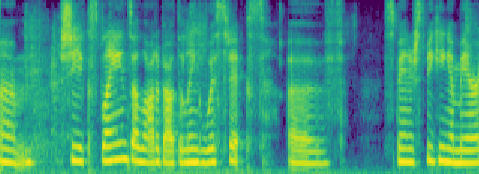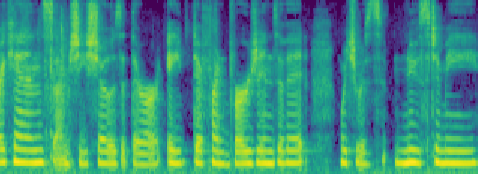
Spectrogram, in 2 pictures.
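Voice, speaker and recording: Speaking at a very slow pace, a woman has a fairly high pitch, a dark, mellow tone and monotone, flat intonation. The recording is very clean, with a silent background. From Germany. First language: German. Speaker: student. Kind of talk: book report presentation. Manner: hesitant, many fillers.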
